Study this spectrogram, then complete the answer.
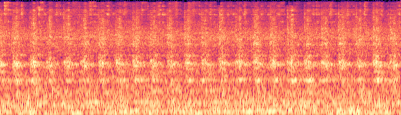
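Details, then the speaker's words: Air conditioner outdoor unit: the fan spins with a steady whir and thin high whine but no compressor hum, as the compressor won't start due to a broken wire and burned-out capacitor. "The compressor won't start if this wire is broken. I think I hear the compressor humming. It won't start."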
